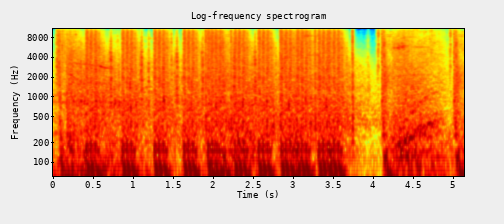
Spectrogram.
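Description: Rapid automatic gunfire sound effect: a sustained burst of several shots a second. It stops a little over three and a half seconds in, and lighter sounds follow.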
